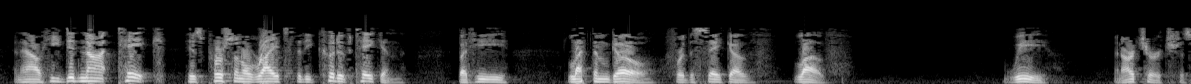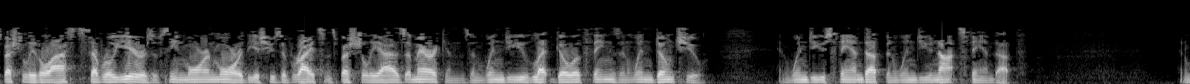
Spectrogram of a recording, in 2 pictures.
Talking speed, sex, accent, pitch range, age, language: 180 wpm, male, American, 95-120 Hz, 40-59, English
